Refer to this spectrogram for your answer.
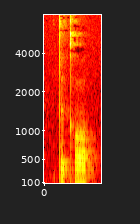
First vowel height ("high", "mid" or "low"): mid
